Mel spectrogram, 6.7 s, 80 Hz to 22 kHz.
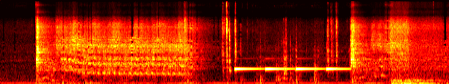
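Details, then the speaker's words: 1986 Oldsmobile Cutlass Supreme Brougham V8, carbureted, first start after sitting five years: starter whirs, engine catches and settles into a steady, even, quiet idle with a few chirps, no smoke seen; sounds pretty good, normal start and idle. "sounds pretty good that's making me feel better about my purchase"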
